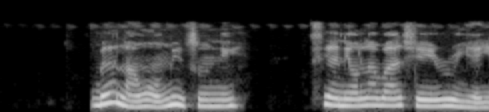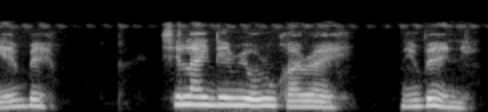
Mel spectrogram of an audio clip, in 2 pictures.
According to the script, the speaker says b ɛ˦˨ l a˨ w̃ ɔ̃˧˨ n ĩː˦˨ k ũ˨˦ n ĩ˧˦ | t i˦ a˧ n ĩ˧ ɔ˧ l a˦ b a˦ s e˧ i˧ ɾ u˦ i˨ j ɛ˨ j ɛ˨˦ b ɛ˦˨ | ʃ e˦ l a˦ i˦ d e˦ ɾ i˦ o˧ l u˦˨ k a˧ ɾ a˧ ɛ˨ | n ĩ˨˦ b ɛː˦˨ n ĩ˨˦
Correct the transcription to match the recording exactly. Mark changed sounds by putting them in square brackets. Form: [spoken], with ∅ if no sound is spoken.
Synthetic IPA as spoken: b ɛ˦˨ l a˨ w̃ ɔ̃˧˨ [m] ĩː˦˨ [t] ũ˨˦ n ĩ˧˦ | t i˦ [ɛ˧] n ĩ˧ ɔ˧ l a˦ b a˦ [ʃ] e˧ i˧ ɾ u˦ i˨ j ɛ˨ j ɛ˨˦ b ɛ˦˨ | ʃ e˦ l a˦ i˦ d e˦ ɾ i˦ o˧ [ɾ] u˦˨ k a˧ ɾ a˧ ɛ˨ | n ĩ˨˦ b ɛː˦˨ n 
